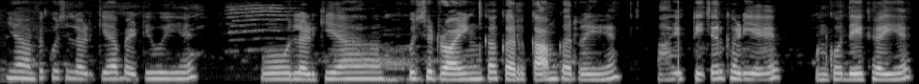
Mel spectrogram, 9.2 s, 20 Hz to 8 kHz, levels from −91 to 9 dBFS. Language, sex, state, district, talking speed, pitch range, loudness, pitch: Hindi, female, Maharashtra, Nagpur, 170 wpm, 200-235 Hz, -23 LUFS, 220 Hz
